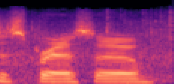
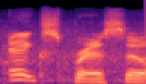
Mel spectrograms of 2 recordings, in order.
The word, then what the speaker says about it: espresso: espresso we love it in this espresso not expresso like i said a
